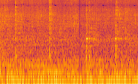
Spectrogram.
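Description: Tomatoes frying with ginger and garlic in a pan for a jackfruit curry, a steady close sizzle with scraping stirs throughout and no talking.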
